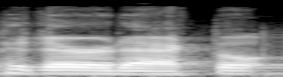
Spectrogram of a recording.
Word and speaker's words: pterodactyl: I said pterodactyl. I don't care. I know the P is silent.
